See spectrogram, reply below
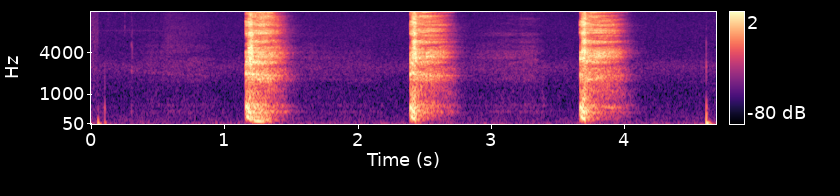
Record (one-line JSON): {"three_cough_length": "4.7 s", "three_cough_amplitude": 4640, "three_cough_signal_mean_std_ratio": 0.31, "survey_phase": "alpha (2021-03-01 to 2021-08-12)", "age": "18-44", "gender": "Female", "wearing_mask": "No", "symptom_none": true, "smoker_status": "Never smoked", "respiratory_condition_asthma": true, "respiratory_condition_other": false, "recruitment_source": "REACT", "submission_delay": "1 day", "covid_test_result": "Negative", "covid_test_method": "RT-qPCR"}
